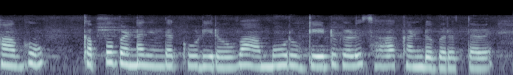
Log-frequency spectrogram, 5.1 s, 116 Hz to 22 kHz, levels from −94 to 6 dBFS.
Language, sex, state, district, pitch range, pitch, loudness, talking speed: Kannada, female, Karnataka, Bangalore, 215-240 Hz, 225 Hz, -17 LUFS, 105 wpm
